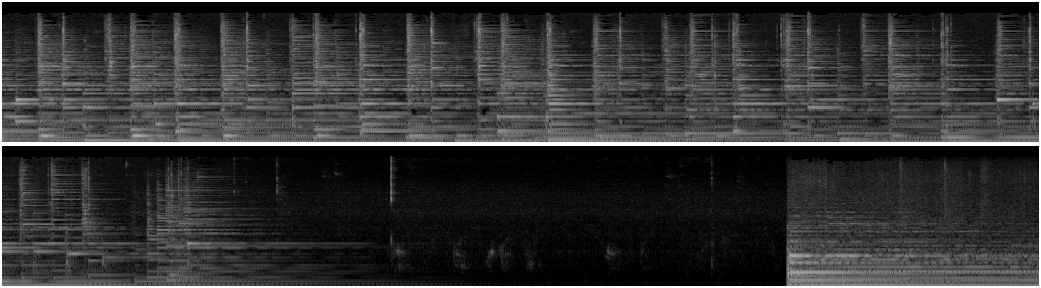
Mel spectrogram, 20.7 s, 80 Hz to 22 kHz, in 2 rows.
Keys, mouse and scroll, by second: 0.5-1.0 shift+right drag, 1.0-1.8 middle drag, 1.8-2.5 scroll up 2, 2.5 shift+a, 4.3 shift+a, 5.1 s, 8.1 middle click, 8.2 z, 8.3 click, 11.0 Tab, 12.0 3, 12.2 click, 12.7-14.3 middle drag, 19.1 click, 19.9 middle click.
